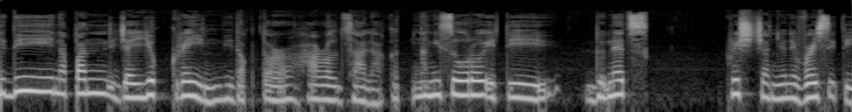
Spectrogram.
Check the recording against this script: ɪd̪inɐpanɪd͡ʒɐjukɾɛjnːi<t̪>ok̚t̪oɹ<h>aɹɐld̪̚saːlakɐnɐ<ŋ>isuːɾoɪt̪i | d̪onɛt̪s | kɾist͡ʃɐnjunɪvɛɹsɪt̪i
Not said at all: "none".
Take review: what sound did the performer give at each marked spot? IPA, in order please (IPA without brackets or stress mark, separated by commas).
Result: d̪, h, ŋ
